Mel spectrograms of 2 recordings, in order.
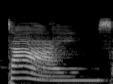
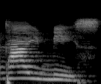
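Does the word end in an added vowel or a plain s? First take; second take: plain s; added vowel. First: The word ends straight on the s sound. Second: An extra vowel is added before the final s. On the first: The speaker calls it right. "Olha como fica joia" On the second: The speaker calls it wrong. "não é times. Não tem vogal nenhuma"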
